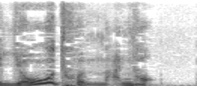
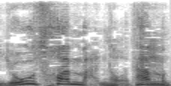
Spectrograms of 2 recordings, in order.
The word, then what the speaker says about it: 油汆馒头: 再有一个呢，除了这个生煎包以外，南方有一个，这个读音应该读成叫做油吞馒头，或者叫油汆馒头，他们可能是不是读，我不知道上海人怎么读这音。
